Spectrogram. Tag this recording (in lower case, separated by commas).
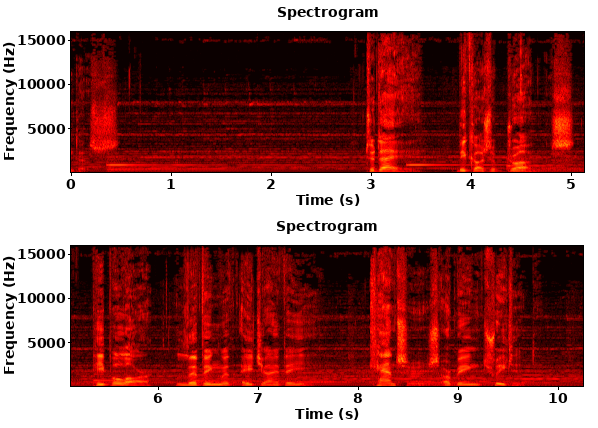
music, speech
